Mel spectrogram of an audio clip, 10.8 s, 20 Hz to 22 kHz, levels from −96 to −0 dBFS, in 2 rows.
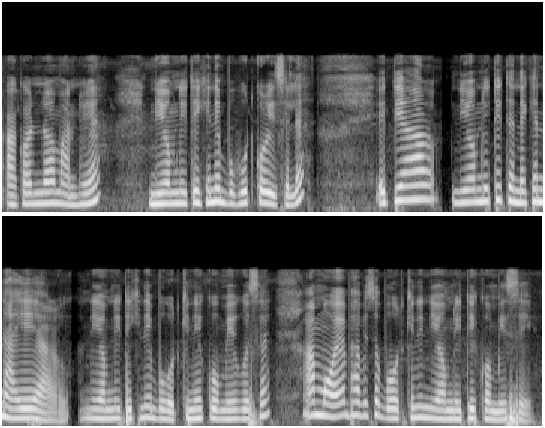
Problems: constant background noise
